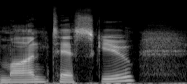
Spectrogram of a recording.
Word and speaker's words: Montesquieu: to pursuit of happiness Montesquieu we remember that it's got three syllables Montesquieu and those stand for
